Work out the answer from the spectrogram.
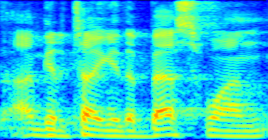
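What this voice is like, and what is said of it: Sarcastic tone. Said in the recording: “I say this very sarcastically. This is the sarcastic part of me coming out.”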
